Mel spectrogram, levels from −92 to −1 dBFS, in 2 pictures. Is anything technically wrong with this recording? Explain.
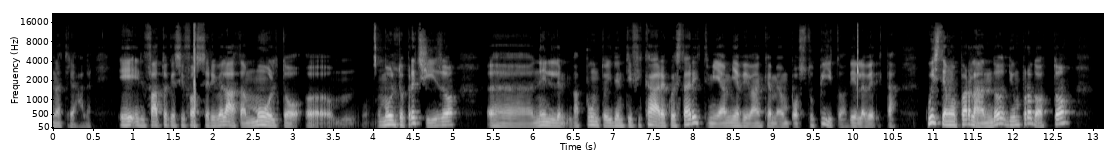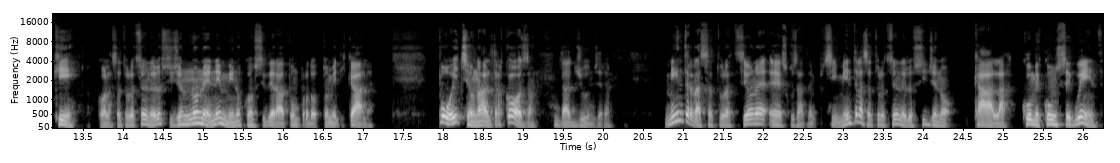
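Yes. Electrical switching spikes occur at 1.76 s and 10.05 s, likely from a nearby switch, motor or static discharge arcing and coupling into the audio line. Each is a sharp snap over the speech, peaking at about -5 dBFS and about -10 dBFS respectively.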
